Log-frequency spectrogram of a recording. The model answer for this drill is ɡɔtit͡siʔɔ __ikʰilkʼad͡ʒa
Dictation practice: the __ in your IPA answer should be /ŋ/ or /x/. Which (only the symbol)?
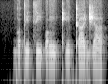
ŋ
